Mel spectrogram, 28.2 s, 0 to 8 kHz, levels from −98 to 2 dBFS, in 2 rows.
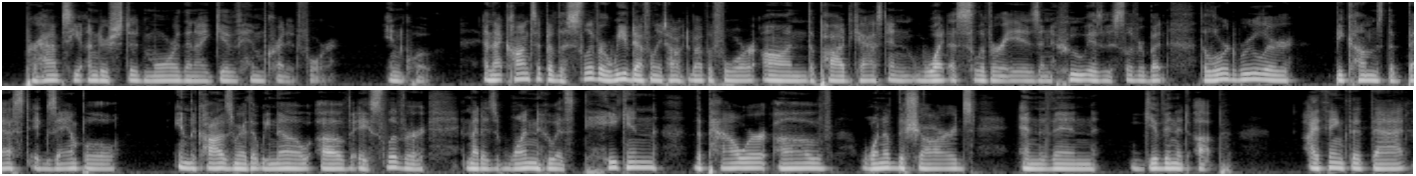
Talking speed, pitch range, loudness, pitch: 160 wpm, 125-140 Hz, -28 LUFS, 130 Hz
